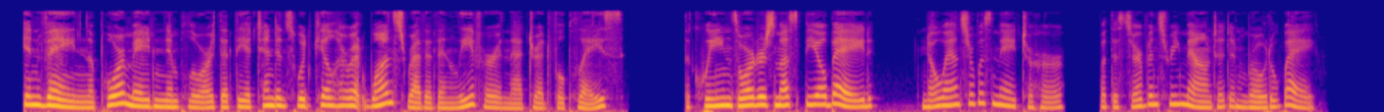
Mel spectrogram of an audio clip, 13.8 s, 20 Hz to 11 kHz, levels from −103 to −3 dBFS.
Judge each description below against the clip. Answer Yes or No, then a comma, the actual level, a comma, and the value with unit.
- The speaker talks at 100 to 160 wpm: No, average, 180 wpm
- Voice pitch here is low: No, high, 195 Hz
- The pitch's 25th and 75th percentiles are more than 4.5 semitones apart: Yes, average, 5.3 semitones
